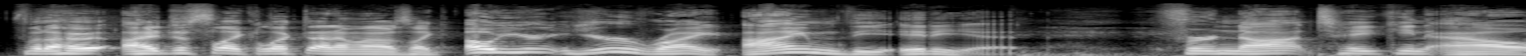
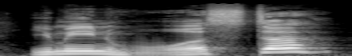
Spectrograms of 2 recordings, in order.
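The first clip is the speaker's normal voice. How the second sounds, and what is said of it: Boston accent imitation. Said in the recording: “I can't do a Boston accent ... that was pretty good. That was a pretty good accent.”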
